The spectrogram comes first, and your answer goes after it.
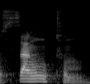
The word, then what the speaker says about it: sanctum: 이게 C 앞에 N은 응 발음 납니다. 이응, 응. 그래서 산크툼이 아니고 쌍툼 이렇게 되는 것이죠.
